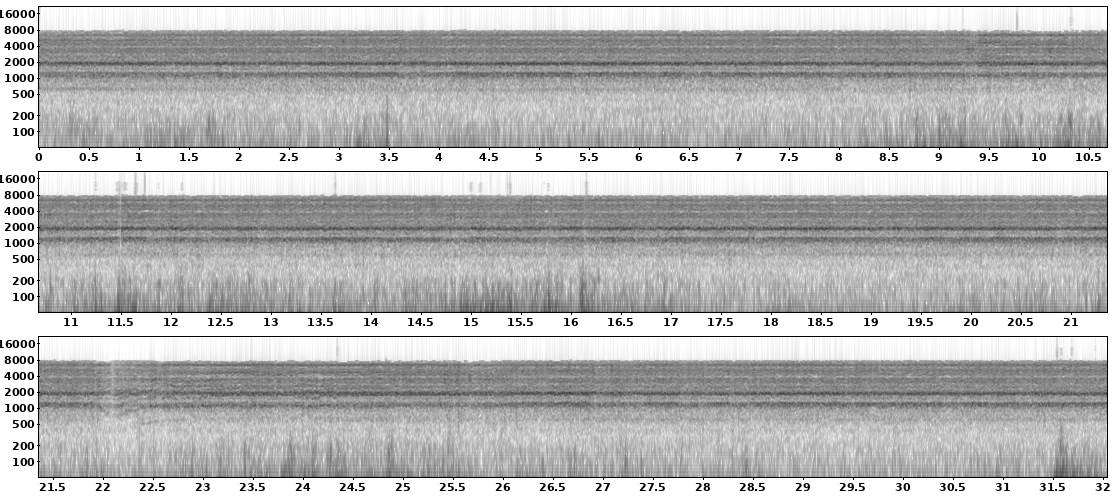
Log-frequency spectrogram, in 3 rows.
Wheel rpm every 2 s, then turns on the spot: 160, 160, 160, 160, 160, 160, 160, 160, 160, 160, 160, 140, 160, 160, 160, 160.
none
